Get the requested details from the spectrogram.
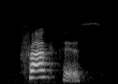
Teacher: If either it is like a noun or a verb, the stress goes on the first syllable.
